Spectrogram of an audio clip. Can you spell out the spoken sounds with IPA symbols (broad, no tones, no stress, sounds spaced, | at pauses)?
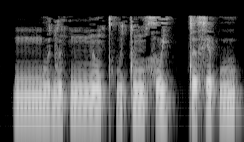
mː u d ũ t nː õ kʷʰ e t ũ x o j tː ʌ x ɛ p u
